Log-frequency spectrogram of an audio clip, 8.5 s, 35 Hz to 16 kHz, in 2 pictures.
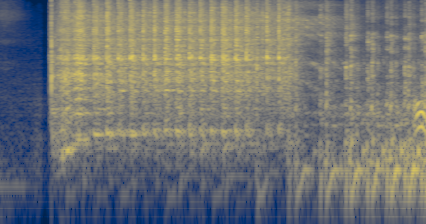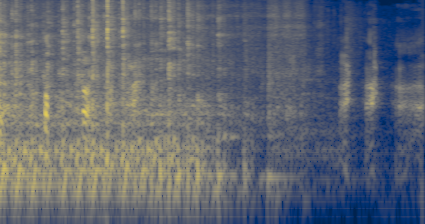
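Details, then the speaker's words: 1962 VW Beetle, sat over 20 years in the desert, fuel poured into the carburetor: it fires and runs choppy with sharp popping puffs from holes in the exhaust, then dies. "Hey, it's running. Sounded pretty good, actually. I mean, it's got a couple holes in the exhaust, but it's running, guys."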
